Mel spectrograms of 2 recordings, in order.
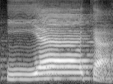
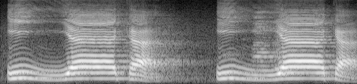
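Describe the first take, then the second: First: Iyyaka with a single y, no pressure; wrong, no stress. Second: Iyyaka with the yy doubled and pressed; pressed shadda. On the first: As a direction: skip the doubling on iyyaka. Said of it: "Jangan dibaca". (iyyaka tanpa tekanan tasydid) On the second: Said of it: "sedikit ditekan ke huruf yang bertasdid". (iyyaka dengan tekanan pada yy) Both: Shown as a demonstration.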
